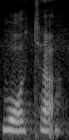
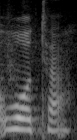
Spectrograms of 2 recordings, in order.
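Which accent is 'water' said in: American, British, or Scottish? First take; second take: British; British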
